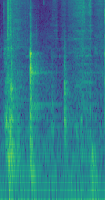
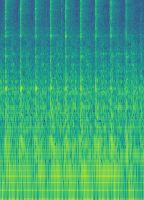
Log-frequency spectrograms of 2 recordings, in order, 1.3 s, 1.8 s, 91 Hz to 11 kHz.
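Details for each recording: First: 1995 Yamaha G14 gas golf cart that stopped and won't crank: pressing the pedal while rocking the clutch gives sharp, uneven chattering clicks and slight whirl but no engine rotation; starter generator needs new brushes. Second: 1995 Yamaha G14 gas golf cart after starter generator replacement and PCV reconnected, previously wouldn't restart or crank: even single-cylinder thumping that quickens and smooths out, running steadily with no misses or knocks; normal running.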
